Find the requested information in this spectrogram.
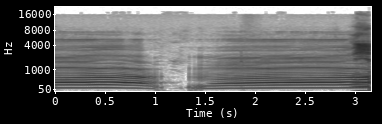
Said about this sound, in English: I'm just picturing a cow with a chair over its head, like running, like moo.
